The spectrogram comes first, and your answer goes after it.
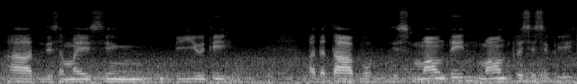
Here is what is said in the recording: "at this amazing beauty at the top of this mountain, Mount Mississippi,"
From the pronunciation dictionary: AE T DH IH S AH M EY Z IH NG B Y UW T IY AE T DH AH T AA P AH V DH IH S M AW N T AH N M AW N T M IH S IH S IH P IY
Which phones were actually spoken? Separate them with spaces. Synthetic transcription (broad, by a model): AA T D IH S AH M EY S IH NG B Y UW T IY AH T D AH T AA P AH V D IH S M AW N T AH N M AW N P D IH S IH S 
